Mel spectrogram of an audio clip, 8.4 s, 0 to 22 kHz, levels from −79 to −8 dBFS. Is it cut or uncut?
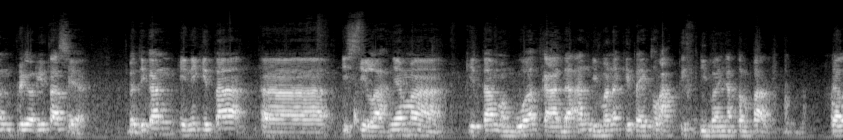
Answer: uncut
